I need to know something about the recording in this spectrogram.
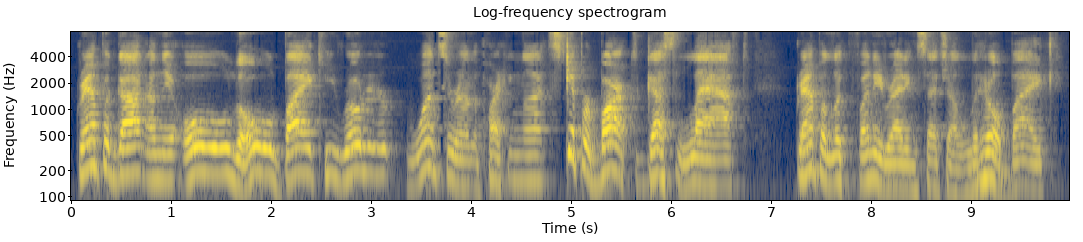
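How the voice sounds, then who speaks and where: A man speaking as a teacher to children, expressive and encouraging, with dramatic emphasis and pauses. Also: on the high side. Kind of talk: expressive read-aloud for children.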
